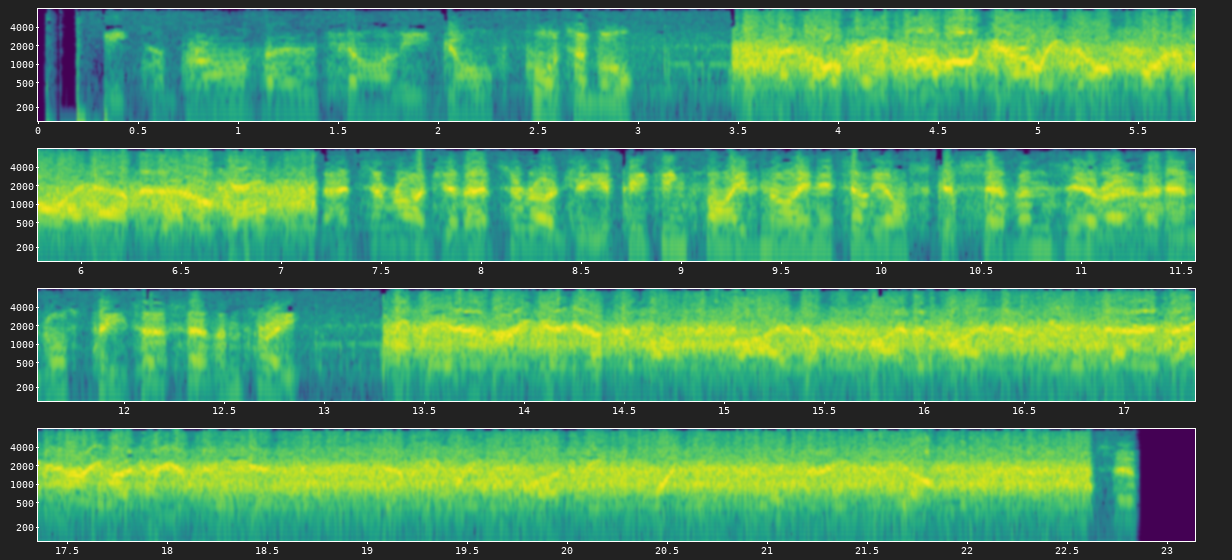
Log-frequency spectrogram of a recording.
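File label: amateur radio contact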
